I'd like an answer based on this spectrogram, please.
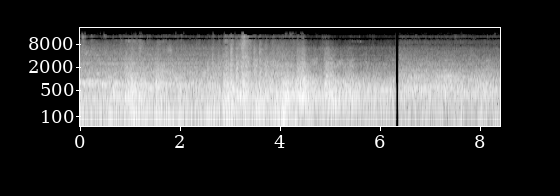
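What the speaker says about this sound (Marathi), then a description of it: "आता आम्ही चाललो आहोत ट्यूबने, अंडरग्राउंड ट्यूबने" A London Underground tube train running underground, a steady loud rumble and rattle of wheels and carriage throughout, with a brief dropout near the end and faint chatter of passengers and family in the crowded car.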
